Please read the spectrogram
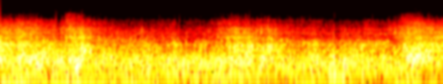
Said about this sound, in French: À l'intérieur de la maison, l'on entend le bruit de la mer.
